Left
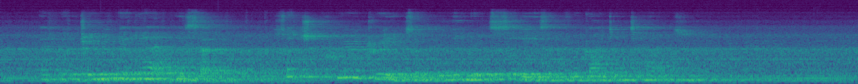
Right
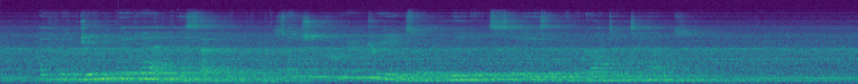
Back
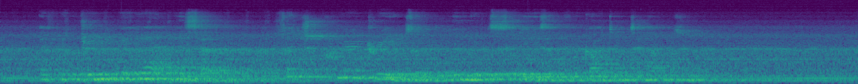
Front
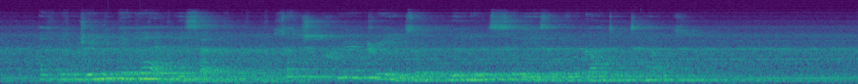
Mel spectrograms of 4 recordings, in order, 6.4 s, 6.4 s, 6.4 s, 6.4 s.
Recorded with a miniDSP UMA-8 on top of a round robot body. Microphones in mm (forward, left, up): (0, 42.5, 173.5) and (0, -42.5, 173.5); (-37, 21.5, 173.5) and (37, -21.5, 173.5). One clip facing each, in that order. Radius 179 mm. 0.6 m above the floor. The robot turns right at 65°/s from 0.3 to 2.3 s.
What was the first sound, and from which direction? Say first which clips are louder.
A woman speaking: right 2 dB, front 3 dB; 70° right.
